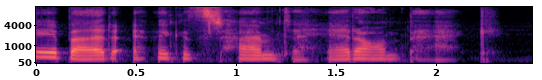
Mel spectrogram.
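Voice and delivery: very soft, quiet, hushed under-the-breath voice. Retelling a story, a voice calls Harry back, quiet Dumbledore voice. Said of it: "Harry hears a quiet voice that's like".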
